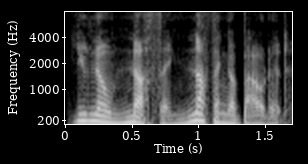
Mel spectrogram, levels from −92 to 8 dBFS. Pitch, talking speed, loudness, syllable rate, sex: 130 Hz, 210 wpm, -19 LUFS, 5.7 syllables/s, male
